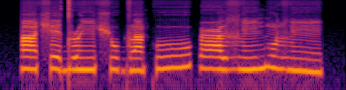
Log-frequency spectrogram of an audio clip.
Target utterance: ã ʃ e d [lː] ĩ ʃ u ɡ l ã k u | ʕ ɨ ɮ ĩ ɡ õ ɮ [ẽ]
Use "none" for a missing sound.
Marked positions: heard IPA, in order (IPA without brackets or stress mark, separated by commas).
ɹ, ĩ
